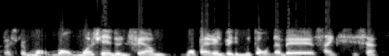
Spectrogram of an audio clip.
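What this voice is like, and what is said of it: Strong Québécois French accent. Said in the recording (French): “accent québécois tranché”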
